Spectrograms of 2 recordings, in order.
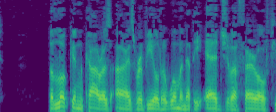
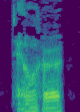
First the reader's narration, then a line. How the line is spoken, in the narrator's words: Kara growled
